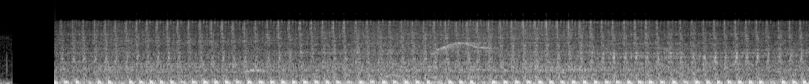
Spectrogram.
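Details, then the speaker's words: 100cc motorcycle, often ridden at around 90–100, recorded before a service; a steady, fast tick-tick-tick rides on the idle beat about three a second, coming from inside the engine, with poor fuel economy; cause not pinned down. "अब मैं clip जोड़ रहा हूँ, उसमें आप सुनिए कि bike में से, इंजन में से क्या cut cut cut cut cut cut की आवाज़ आ रही है।"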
